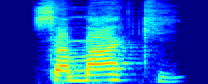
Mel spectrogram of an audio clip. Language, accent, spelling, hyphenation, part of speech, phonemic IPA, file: Swahili, Kenya, samaki, sa‧ma‧ki, noun, /sɑˈmɑ.ki/, Sw-ke-samaki.flac
- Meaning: fish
